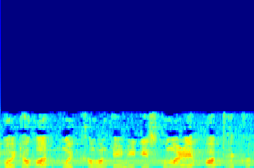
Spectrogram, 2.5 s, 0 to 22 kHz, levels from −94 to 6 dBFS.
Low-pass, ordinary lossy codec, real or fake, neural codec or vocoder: 7.2 kHz; MP3, 64 kbps; real; none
